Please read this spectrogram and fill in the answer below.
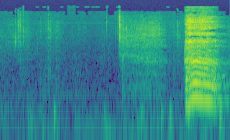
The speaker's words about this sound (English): Excuse me. Please forgive my raspiness, my coughing and hacking.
